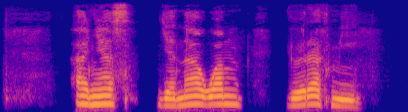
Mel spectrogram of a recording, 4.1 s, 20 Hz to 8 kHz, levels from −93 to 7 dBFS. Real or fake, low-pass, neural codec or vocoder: real; 7.2 kHz; none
